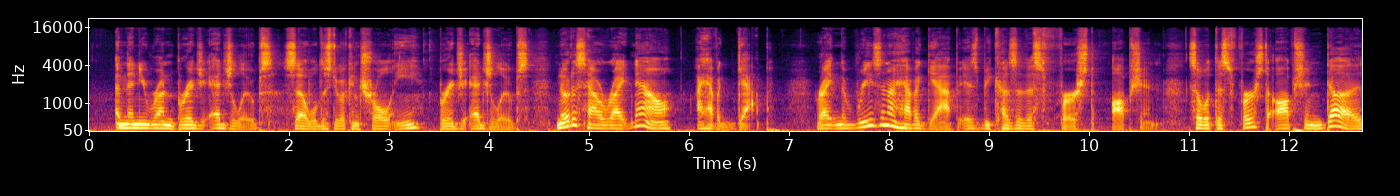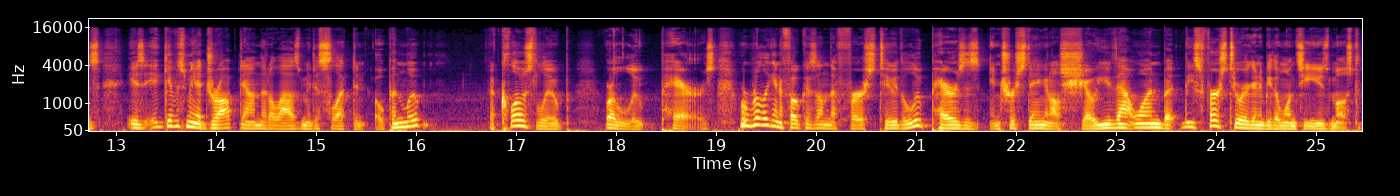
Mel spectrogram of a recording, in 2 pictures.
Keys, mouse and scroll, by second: 2.5 ctrl+e, 12.9 click.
